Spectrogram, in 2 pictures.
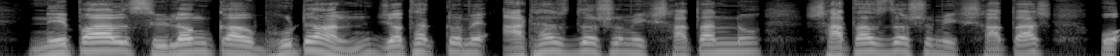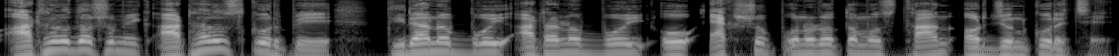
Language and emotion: Bengali, neutral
